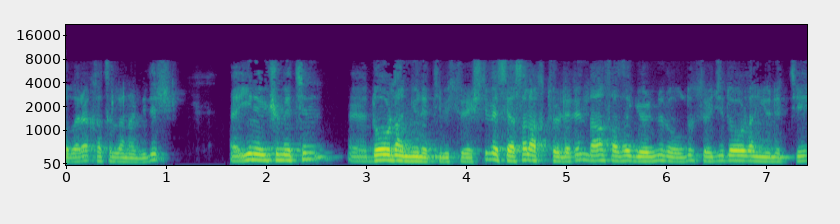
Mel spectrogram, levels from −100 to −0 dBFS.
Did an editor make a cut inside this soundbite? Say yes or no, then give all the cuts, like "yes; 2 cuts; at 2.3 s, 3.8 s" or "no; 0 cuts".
no; 0 cuts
